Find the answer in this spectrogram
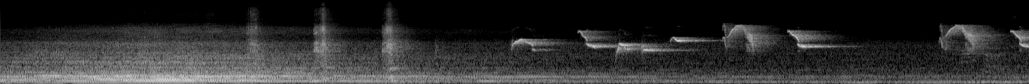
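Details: Greater green leafbird, a raw bird not yet singing fully: a few sharp clicks, then a loose series of short whistled notes at varied pitches, some rising and some falling, over a steady low background hum.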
